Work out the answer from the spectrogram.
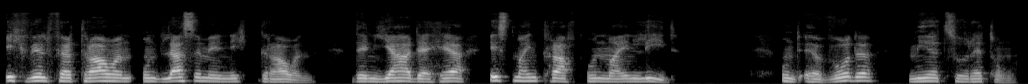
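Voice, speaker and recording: Slow, halting male preacher. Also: a little high. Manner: slow, halting delivery with pauses, rising loud when reading scripture aloud. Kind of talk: sermon.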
